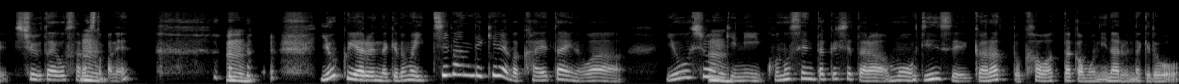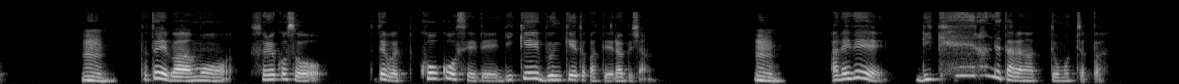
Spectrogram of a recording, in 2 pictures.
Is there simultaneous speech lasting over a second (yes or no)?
no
